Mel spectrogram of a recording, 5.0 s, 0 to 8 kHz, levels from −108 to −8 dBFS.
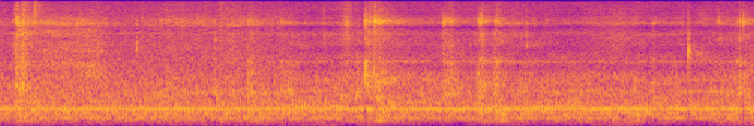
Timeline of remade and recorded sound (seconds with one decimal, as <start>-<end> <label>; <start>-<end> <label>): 0.0-1.9 recorded; 1.9-5.0 remade

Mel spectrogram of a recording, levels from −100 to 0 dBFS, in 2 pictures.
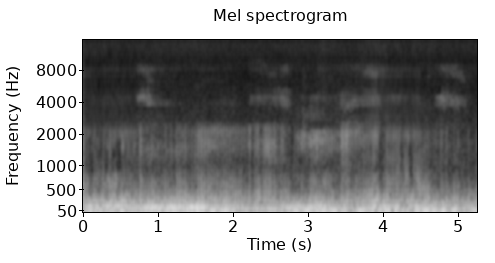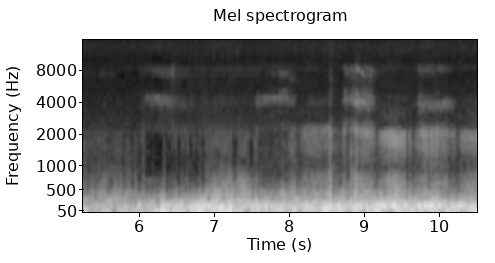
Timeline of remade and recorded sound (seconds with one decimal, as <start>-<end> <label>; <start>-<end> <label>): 0.0-0.7 remade; 0.7-3.8 recorded; 3.8-4.5 remade; 4.5-6.0 recorded; 6.0-7.6 remade; 7.6-10.5 recorded

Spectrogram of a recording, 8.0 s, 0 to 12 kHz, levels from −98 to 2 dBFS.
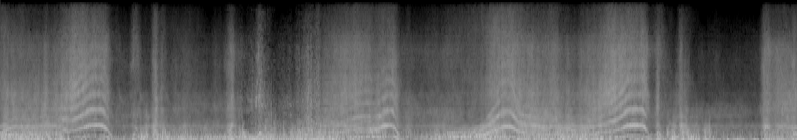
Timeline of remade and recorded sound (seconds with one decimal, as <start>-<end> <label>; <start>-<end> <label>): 0.0-2.4 remade; 2.4-3.2 recorded; 3.2-8.0 remade

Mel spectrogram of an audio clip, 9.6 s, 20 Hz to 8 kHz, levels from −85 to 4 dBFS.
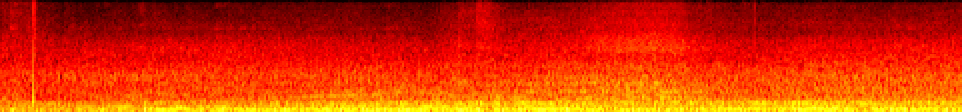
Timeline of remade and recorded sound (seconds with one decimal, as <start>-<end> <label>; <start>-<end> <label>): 0.0-0.8 recorded; 0.8-4.2 remade; 4.2-6.0 recorded; 6.0-7.0 remade; 7.0-8.1 recorded; 8.1-9.2 remade; 9.2-9.6 recorded

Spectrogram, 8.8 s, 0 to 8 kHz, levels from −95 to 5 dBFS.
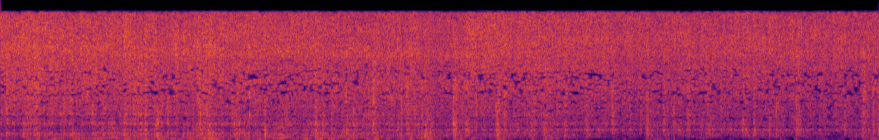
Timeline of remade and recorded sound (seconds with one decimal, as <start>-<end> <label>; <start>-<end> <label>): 0.0-3.6 recorded; 3.6-4.3 remade; 4.3-8.8 recorded

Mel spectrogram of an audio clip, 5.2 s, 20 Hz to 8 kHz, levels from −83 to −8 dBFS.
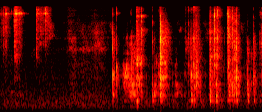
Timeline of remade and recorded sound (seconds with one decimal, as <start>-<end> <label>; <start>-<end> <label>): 0.0-0.6 recorded; 0.6-2.3 remade; 2.3-3.3 recorded; 3.3-4.8 remade; 4.8-5.2 recorded

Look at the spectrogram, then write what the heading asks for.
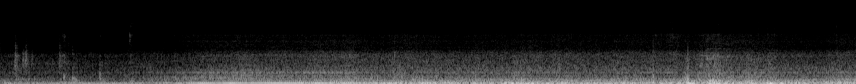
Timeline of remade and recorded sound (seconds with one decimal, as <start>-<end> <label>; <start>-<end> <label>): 0.0-8.6 recorded

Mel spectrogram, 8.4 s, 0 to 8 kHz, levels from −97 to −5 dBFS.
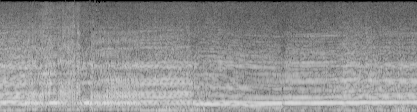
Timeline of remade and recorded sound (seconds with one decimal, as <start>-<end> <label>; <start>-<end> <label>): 0.0-0.5 recorded; 0.5-2.8 remade; 2.8-8.4 recorded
